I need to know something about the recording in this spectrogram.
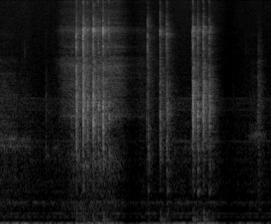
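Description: Computer keyboard typing: three short bursts of keystrokes, starting about a second in, with brief pauses between them.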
